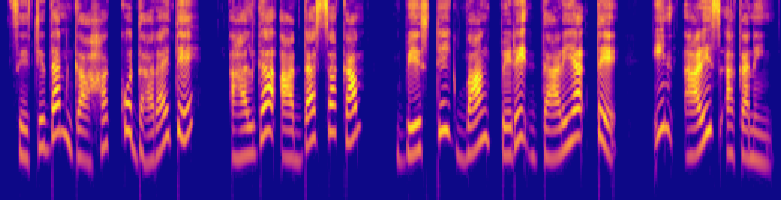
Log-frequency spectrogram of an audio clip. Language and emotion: Santali, disgusted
